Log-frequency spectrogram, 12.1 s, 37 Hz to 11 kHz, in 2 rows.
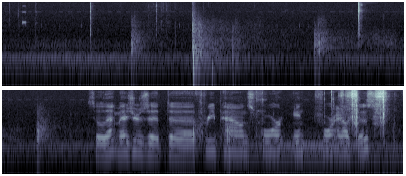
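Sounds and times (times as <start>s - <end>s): echoing gunshots: 1.8s - 7.3s, 8.8s - 9.9s.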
